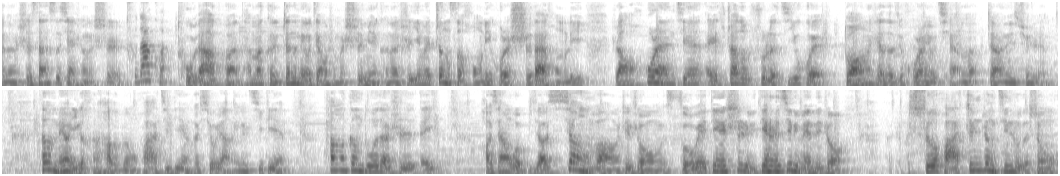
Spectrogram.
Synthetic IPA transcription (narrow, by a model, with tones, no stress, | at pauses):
kʰɤ˨˩nɤ˧˥ŋʂɻ̩˥˩sa˥nt͡sʰɹ̩˥˧ɕjɛ˥˩nʈ͡ʂʰɤ˧˥ŋʂɻ̩ʰ˥˩˨a˥˩kʰwa˨˩t̪ʰu˨˩t̪a˥˩kʰwa˨˩nt̪ʰa˥mə˨nkʰn˧ŋʈ͡ʂnd̪ə˩˧˥ɪjt͡ɕɛ˥˧˩ʂmə˧ʂɻ̩˥˧mjɛ˥˩nkʰɤ˨˩nɤ˧˥ŋʂɻ̩˥˧i˥nwe˥˧ɪʈ͡ʂɤ˥˧ŋt͡sʰɤ˥˩xʊ˧˥ŋli˥˧xwɔ˥˩ʈ͡ʂɤ˨˩ʂɻ̩˧˥t̪a˥˩ɪxʊ˧˥ŋli˥˩ | ɻa˧˥nxo˥˩ʊxu˥ɻa˧˥nt͡ɕjɛ˥nʔe˧˥ɪʈ͡ʂwa˥t͡su˥˧˥ʈ͡ʂʰu˥˩lə˩t͡ɕi˥xwe˥˩ɪt̪wɑ˥ŋ˥ɕt͡ɕjo˥˧ʊxu˥ɻa˧˥njo˨˩ʊt͡ɕʰjɛ̰˧˥nlə˧ʈ͡ʂɤ˥˧jɑ˥˩ŋd̪ə˧i˥˧t͡ɕʰy˥˩nɻə̰˧˥n | t̪ʰa˥mə˨nm˧˥o˨˩i˧˥ɡə˧xə˧˥nxɑ˨˩ʊd̪ə˧wə˧˥nxwa˥˩t͡ɕi˥t̪jɛ˥˩nxɤ˧˥ɕjo˥ʊjɑ˨˩ŋd̪ə̰˧i˧˥ə˧t͡ɕi˥t̪jɛ˥˩n | t̪ʰa˥mə˨nkɤ˥˩ŋt̪̬wɔ˥d̪ə˨ʂɻ̩˥˩e˧˥ɪ | xɑ˨˩ʊɕ̬jɑ˥˩ŋwɔ˧˥pi˨˩t͡ɕjɑ˥˧ʊɕjɑ˥˧ŋfɑ˨˩ŋʈ͡ʂɤ˥˩ʈ͡ʂʊ˨˩ŋswɔ˨˩we˥˧ɪt̪jɛ˥˧nʂɻ̩˥˩i˨˩t̪jɛ˥˧nʂɻt͡ɕi˥˩i˨˩mjɛ˥˧n˩n˥˩ʊ˨˩ŋ | ʂɤ˥xwa˧˥ʈ͡ʂə˥nʈ͡ʂɤ˥˩ŋt͡ɕi˥nʈ͡ʂʰu˨˩d̪ə˩ʂɤ˥ŋxw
